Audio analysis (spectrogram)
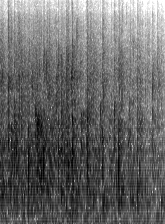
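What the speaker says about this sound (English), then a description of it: "Round of applause, guys." A close, lively round of applause from a small crowd greeting a guest, an NHL hockey player, at a UFC Ottawa fan event: brisk, uneven clapping that stays loud before easing slightly at the end.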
